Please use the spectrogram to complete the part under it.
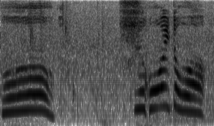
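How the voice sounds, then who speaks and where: Eerie, high-voiced little occult-obsessed girl. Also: unhurried, a little hiss or hum. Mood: awed. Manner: childlike yet solemn, lecturing on occult lore. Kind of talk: Japanese visual novel voice acting. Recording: prominent music behind the voice.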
